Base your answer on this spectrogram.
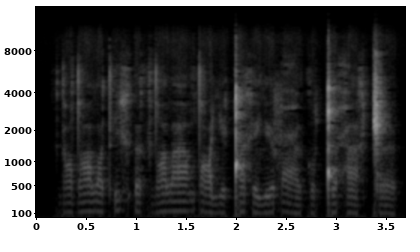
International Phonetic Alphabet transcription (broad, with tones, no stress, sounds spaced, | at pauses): ɡ a˨ dˤ yː˨ lˠ œ˨ tʼ i˦ x ʔ əː˨ k dˤ œ˦ lˠ aː˦ ŋ tˤ œː˨ ʎ e˨ ǃ a˦ x e˨ lʲ œː˦ f ʕ əː˨ k o˨ ǃ ø˦ ħ aː˦˨ x ǁ œ˦˨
